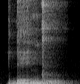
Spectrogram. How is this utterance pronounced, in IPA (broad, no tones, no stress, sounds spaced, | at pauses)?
ɗ e ŋ ɡ ṵ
